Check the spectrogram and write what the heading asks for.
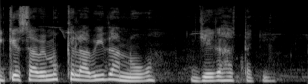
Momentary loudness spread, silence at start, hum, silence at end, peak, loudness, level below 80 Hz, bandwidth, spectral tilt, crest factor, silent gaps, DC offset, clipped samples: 15 LU; 0 s; none; 0.35 s; -4 dBFS; -18 LUFS; -70 dBFS; 17 kHz; -6 dB/octave; 16 dB; none; under 0.1%; under 0.1%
